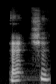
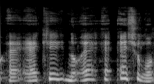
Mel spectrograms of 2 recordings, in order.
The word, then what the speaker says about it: echelon: Just today's word of the day, echelon, and Phil's like, how do you say that? Etche? No, echelon.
